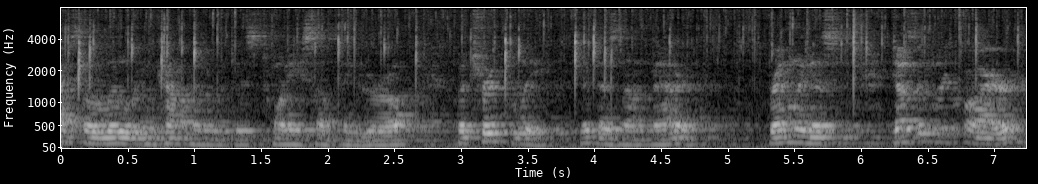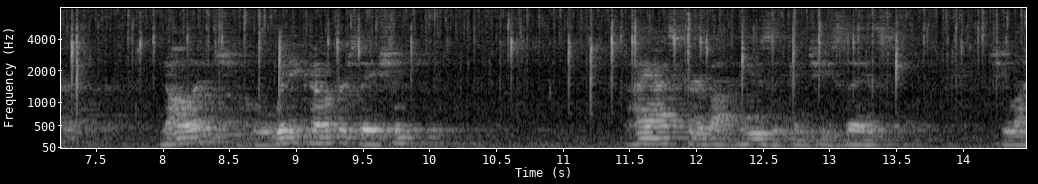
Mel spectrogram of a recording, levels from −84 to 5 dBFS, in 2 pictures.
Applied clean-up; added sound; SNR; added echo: none; Stream; 8 dB; reverberation time 2.9 s.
